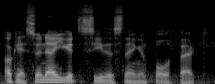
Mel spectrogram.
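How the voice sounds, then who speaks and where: A man's voice: sits low, fast talker. A man in his thirties giving casual game commentary as a streamer, with wry, grumbling asides. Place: small indoor room, livestream setup. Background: game music.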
